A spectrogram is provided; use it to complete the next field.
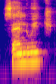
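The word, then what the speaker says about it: sandwich: इसके अलावा कुछ और शब्दों में भी डी साइलेंट होता है। हैंकरचीफ रुमाल, सैंडविच, वेंसडे, सैंडविच नहीं बोलेंगे, वेडनेसडे नहीं बोलेंगे, वेंसडे।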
